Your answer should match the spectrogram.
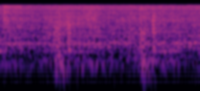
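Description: Quiet room tone with faint soft handling sounds, a patch and jacket fabric being moved about, with a couple of small soft bumps.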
